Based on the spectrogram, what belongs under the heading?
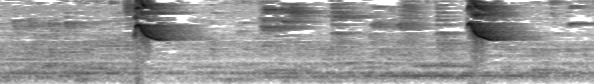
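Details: Asian glossy starling used as a lure call: two piercing, steeply falling whistled notes about two seconds apart, with soft scattered chirps and a low background hum between them.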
